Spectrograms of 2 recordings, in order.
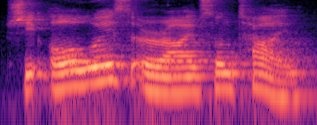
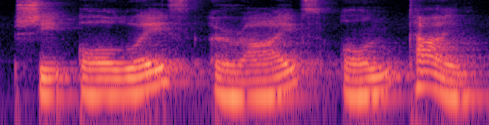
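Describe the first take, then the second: First: Said in the usual way. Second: Very slow, word by word, softer; slow repeat. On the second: Shown as a demonstration. Teacher repeats a sentence about punctuality, slowly and separately. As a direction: space out each word for learners. Phrase drill, slower repeat.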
